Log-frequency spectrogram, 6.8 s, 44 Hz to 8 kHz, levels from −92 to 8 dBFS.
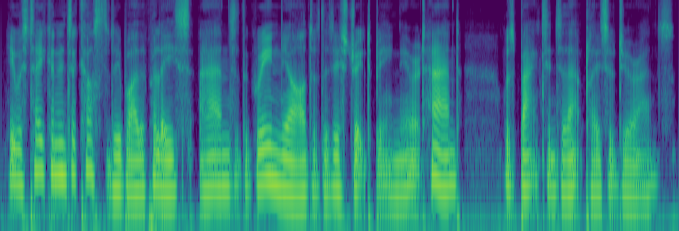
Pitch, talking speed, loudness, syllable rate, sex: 120 Hz, 230 wpm, -21 LUFS, 6.1 syllables/s, male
